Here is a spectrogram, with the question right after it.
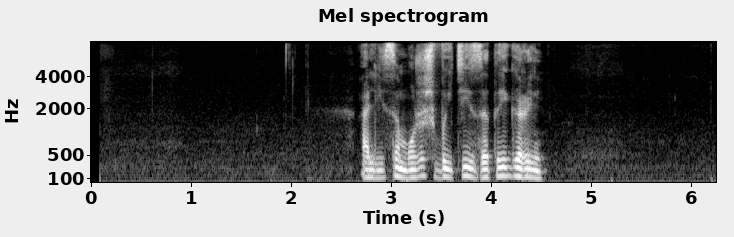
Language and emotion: Russian, angry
